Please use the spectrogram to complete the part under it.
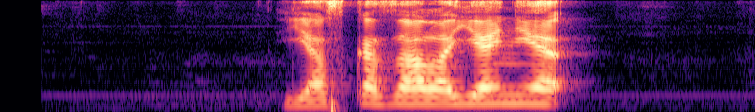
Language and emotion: Russian, angry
